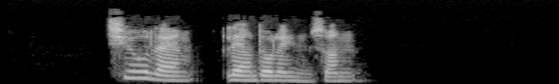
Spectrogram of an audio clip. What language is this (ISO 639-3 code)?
yue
